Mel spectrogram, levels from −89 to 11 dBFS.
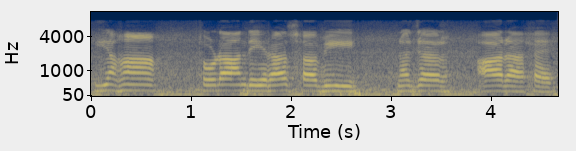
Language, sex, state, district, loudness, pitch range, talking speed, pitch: Hindi, female, Haryana, Rohtak, -13 LUFS, 210-230 Hz, 115 wpm, 220 Hz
